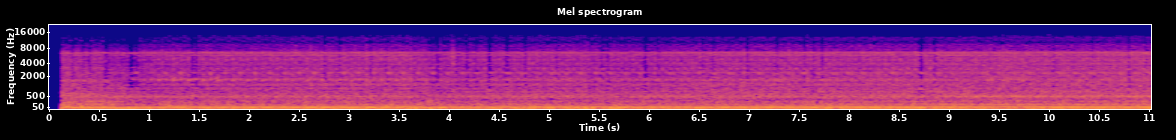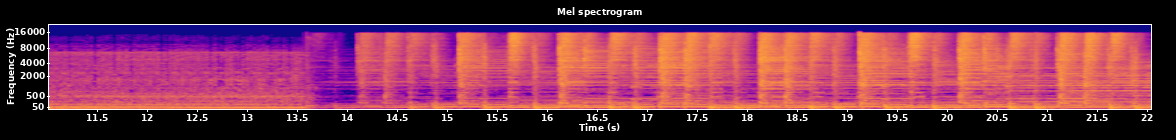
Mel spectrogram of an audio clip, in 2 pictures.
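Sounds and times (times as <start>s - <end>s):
car engine and road noise: 0.1s - 22.0s.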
